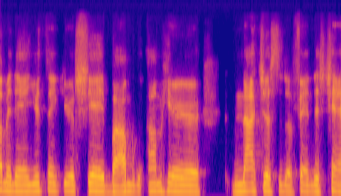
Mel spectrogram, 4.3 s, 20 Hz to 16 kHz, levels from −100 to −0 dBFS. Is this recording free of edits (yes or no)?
no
